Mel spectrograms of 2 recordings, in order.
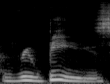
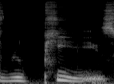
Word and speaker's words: rupees: the currency used is not rubies it's rupees with appeal which is which is spelled like the indian currency rupees but i say ruby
